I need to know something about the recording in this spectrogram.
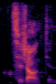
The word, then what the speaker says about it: Sejonkton: You had to travel here on your way from Sejonkton. Sejonkton. That's it. There's the pronunciation.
